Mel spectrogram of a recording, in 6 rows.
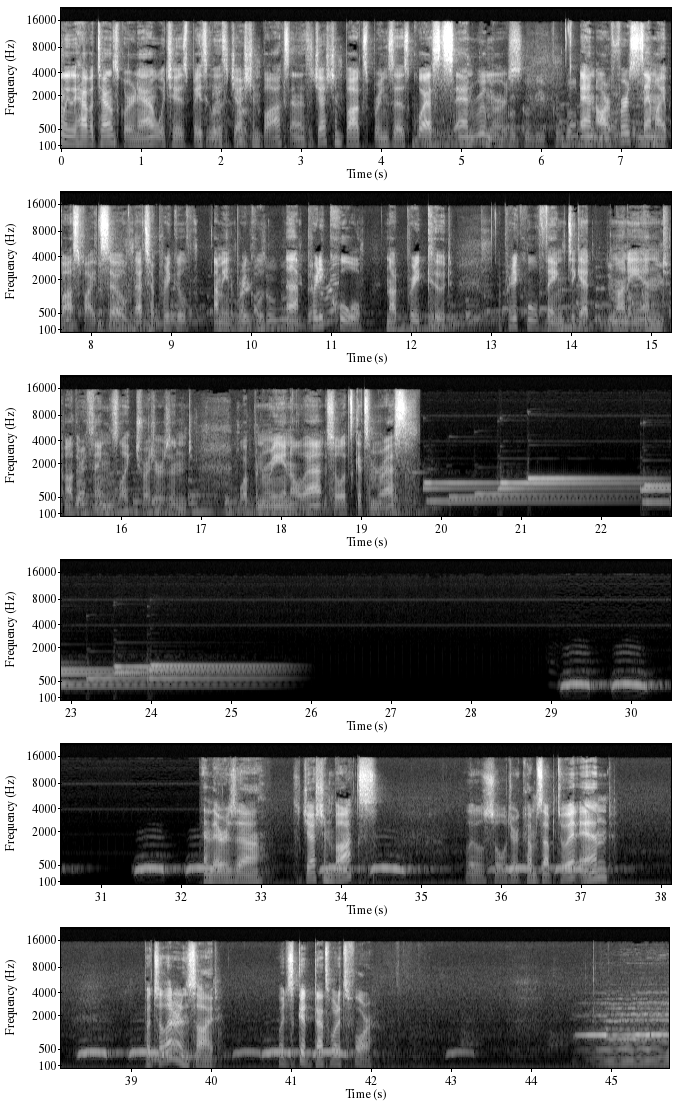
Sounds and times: Speech: 0.0 - 16.9, 17.5 - 19.8, 32.3 - 34.5, 35.6 - 37.4, 39.2 - 40.2, 40.9 - 42.1
Music: 4.5 - 18.6, 19.4 - 25.8, 44.6 - 45.7.

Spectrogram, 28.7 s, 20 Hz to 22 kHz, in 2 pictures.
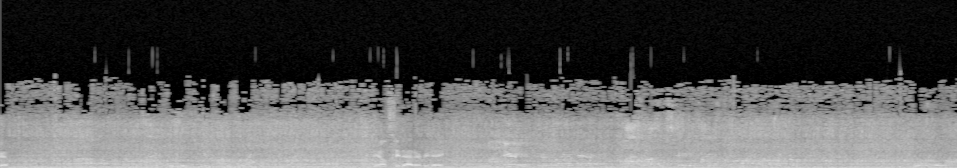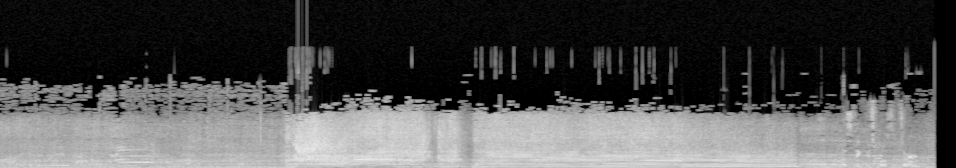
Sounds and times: Car: 0.0 - 28.4
Speech: 5.6 - 6.7, 7.3 - 12.1, 13.7 - 18.2, 27.0 - 28.3.

